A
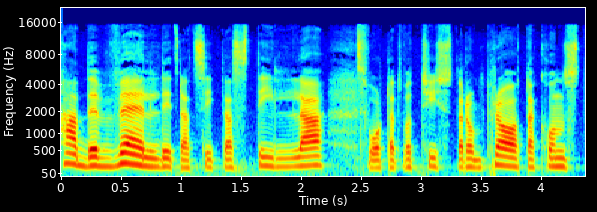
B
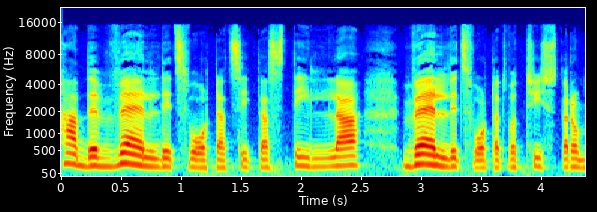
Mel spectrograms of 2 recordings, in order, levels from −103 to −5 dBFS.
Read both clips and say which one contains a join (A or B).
A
